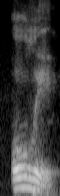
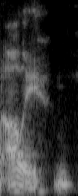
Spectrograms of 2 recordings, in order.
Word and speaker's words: Oly: Oli, James, we don't have time for this shit. I hate it. It's weightlifting. It's pronounced Ollie, by the way.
